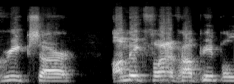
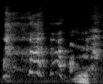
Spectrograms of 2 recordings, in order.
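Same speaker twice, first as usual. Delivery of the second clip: real laugh; 15 dB quieter than usual. Real, not acted. Laughs at own joke.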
